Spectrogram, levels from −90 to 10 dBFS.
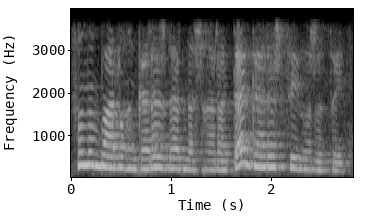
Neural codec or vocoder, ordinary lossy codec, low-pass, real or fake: none; none; 3.6 kHz; real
